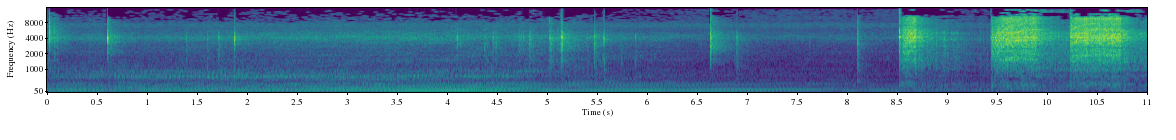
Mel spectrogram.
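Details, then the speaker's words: Maspion hand mixer motor, previously opened and glued shut, running: coarse, uneven whirring rasp with scattered ticks instead of a smooth hum; very rough running, cause not yet found before disassembly. "Sebenarnya mixer ini masih hidup teman-teman namun bunyinya sudah sangat kasar sekali teman-teman dan ini sudah pernah dibongkar dan sudah diakalin ya teman-teman"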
